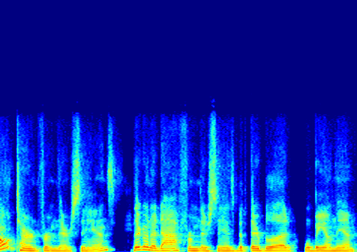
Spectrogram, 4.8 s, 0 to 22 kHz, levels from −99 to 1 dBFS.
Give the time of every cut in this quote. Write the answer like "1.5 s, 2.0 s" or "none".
1.8 s

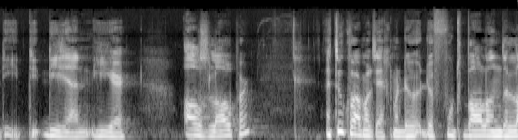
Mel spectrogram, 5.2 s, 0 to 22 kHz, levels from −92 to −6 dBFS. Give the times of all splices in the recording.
3.7 s

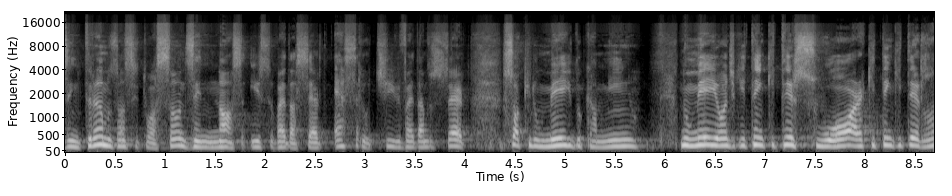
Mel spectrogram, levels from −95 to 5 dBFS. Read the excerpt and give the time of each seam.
2.9 s, 3.6 s

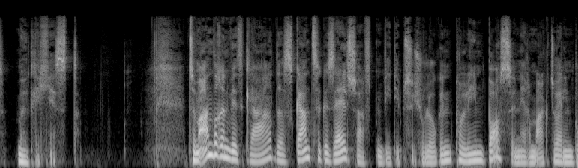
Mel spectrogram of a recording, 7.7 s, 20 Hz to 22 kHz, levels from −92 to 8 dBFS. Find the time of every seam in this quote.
none

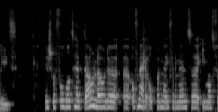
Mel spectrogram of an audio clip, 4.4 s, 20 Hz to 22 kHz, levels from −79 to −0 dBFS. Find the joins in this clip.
2.9 s

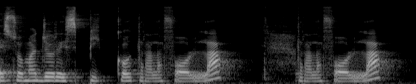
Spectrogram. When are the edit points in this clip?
3.0 s

